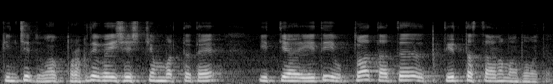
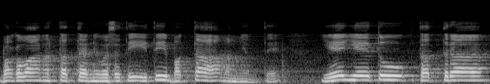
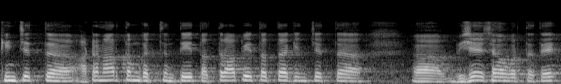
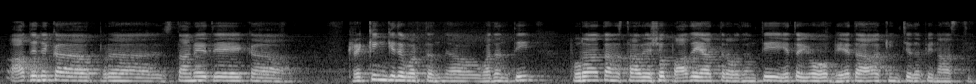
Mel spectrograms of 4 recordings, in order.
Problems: none marked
